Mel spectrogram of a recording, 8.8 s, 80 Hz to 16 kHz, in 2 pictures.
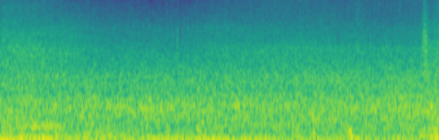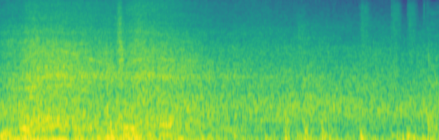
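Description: Mazda 2 hatchback's small four-cylinder engine running at low speed as the car creeps into a garage, with a brief rise in revs about four and a half seconds in before it settles back.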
